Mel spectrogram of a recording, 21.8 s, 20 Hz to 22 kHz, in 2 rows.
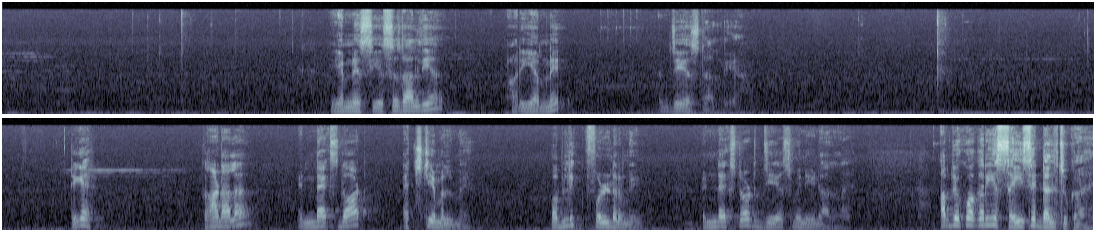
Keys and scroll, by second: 2.3 ctrl+v, 3.9 ctrl+End, 4.3 alt+Tab, 6.6 ctrl+c, 7.4 alt+Tab, 9.6 ctrl+v, 10.7 ctrl+s, 21.1 ctrl+s, 21.5 ctrl+w.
